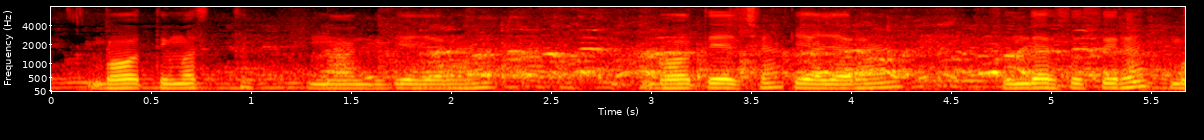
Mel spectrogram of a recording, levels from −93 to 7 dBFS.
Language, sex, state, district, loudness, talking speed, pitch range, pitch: Hindi, male, Chhattisgarh, Balrampur, -27 LUFS, 200 wpm, 145-155 Hz, 150 Hz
